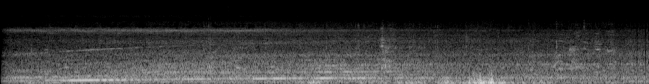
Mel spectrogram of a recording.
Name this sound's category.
Sound effects > Vehicles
